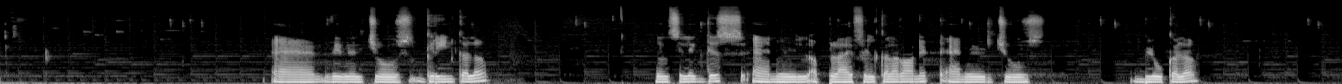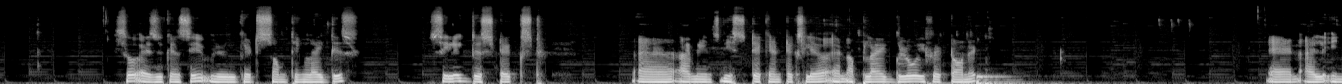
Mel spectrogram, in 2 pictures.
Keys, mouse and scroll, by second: 0.0-0.4 typing, 1.7 click, 13.7 space, 16.0 space, 16.5 click, 21.6 click, 22.0 ctrl+a, 22.3-23.6 typing, 25.0-26.8 drag.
